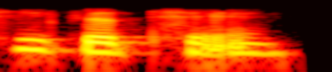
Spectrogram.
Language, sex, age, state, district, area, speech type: Odia, female, 60+, Odisha, Gajapati, rural, conversation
